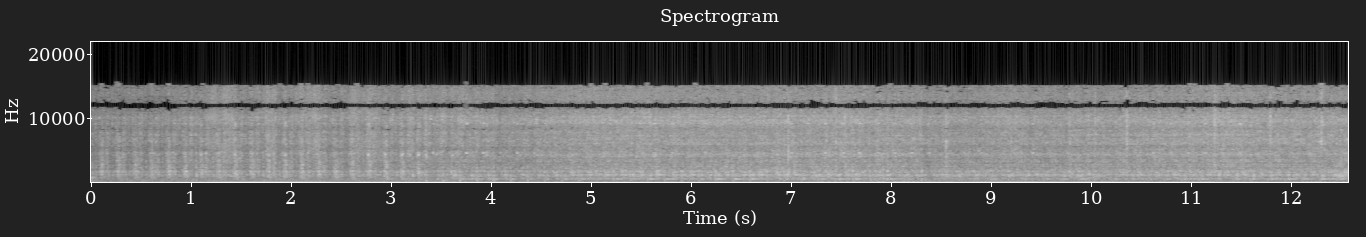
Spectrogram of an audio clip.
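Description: Electric motor driving a size 12 meat-grinder auger, running with a steady hum while it pushes moistened bran mash through a 2 mm die to extrude feed pellets. The low drone shifts and strengthens for stretches as handfuls of mash are fed into the hopper and the machine takes the load.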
